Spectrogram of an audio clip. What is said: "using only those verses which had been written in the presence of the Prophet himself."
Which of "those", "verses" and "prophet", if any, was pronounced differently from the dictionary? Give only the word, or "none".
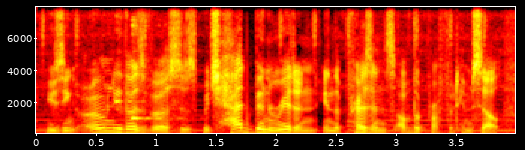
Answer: none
